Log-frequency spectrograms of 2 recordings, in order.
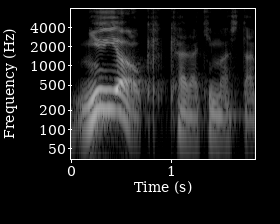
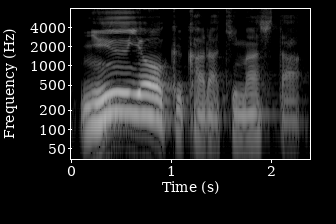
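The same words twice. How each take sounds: First: Put-on English accent on ニューヨーク; English-accented Japanese. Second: "ニューヨーク" in full Japanese syllables with final ku; Japanese pronunciation. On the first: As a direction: imitate an American learner, English "New York" inside Japanese. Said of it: "いつも言うに". (英語なまりの日本語) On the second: Shown as a demonstration. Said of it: "日本語の発音でするべきです". (日本語の発音で)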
